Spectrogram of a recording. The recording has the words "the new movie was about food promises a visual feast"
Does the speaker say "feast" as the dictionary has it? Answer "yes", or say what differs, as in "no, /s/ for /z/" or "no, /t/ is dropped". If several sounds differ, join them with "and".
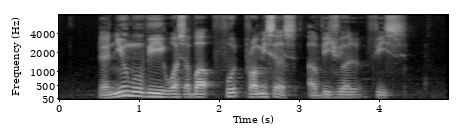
no, /t/ is dropped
